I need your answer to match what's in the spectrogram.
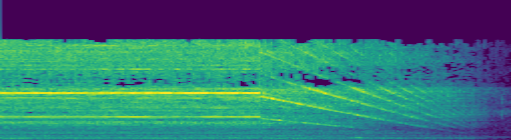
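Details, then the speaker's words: Washing-machine universal motor driving a lathe, running without cutting after new bearings fitted: high, steady multi-pitch whine sliding smoothly down as it coasts to stop; bearings quiet, only normal brush-motor whine, not much quieter. "it's not much squatter really uh by the decibel mini because these motors are a little bit whiny"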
